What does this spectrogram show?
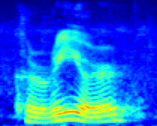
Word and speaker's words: career: uh have the same sounds they are not pronounced in the same way so career and carrier carrier mr jones has been working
